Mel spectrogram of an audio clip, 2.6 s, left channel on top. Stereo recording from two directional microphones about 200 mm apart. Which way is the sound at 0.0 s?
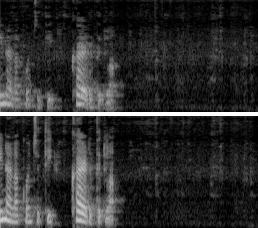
55° right (ahead or behind).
